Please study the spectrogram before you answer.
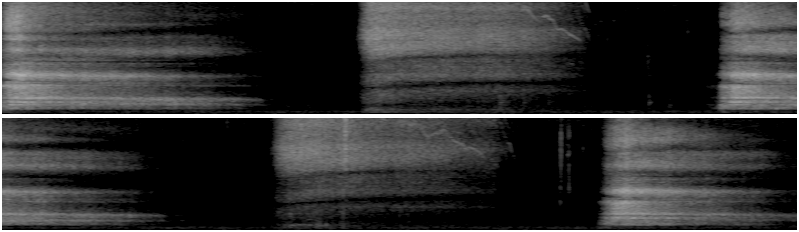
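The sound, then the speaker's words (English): Slow, deliberate breathing, in through the nose and out through the mouth, heard as a few quiet, airy rushes of breath, each starting sharply and fading over several seconds, evenly spaced with no talking. “take three breaths, in through the nose, out through the mouth”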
